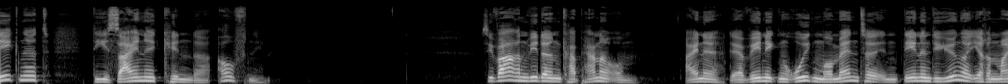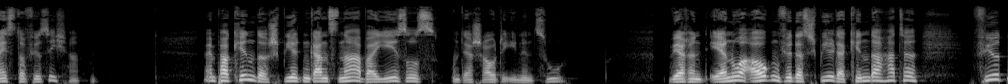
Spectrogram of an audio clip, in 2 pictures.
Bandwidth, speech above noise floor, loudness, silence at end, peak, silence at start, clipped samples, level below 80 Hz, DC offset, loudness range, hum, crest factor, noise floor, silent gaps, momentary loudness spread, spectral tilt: 16.5 kHz; 59 dB; -20 LUFS; 0.05 s; -2 dBFS; 0 s; under 0.1%; -56 dBFS; under 0.1%; 5 LU; none; 20 dB; -79 dBFS; none; 15 LU; -5 dB/octave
